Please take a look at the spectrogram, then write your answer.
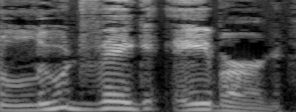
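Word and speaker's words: Ludvig Åberg: golf swing of Swedish golfer Ludwig aberg that is the American pronunciation of his name again Ludwig is from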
